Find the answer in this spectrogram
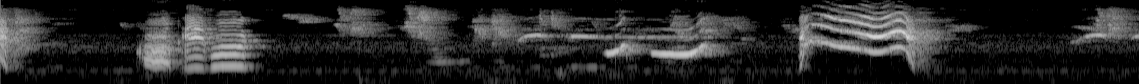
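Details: Pet parrot talking, said to speak Hindi words such as papa: harsh, nasal syllables with wavering bends, in short bursts with quiet gaps, ending in a loud rising-then-falling squawk.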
